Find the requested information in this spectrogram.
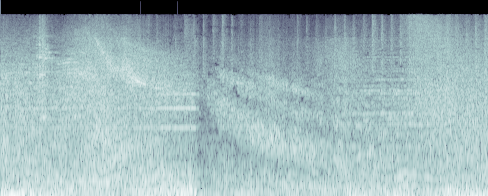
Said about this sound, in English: Missile loose!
